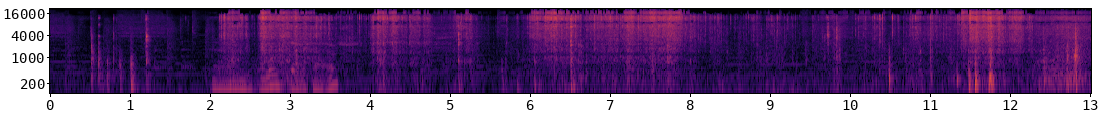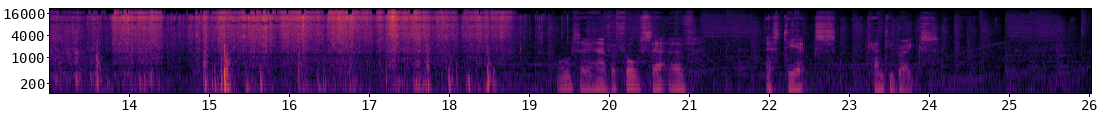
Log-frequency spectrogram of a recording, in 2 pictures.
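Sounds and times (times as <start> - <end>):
packaging crinkling and rustling: 2.0 - 19.2.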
